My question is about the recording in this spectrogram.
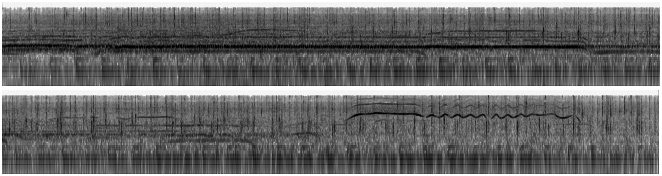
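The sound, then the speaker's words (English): A crowd applauds and cheers steadily for several seconds, giving a big hand to a woman just introduced, dense clapping mixed with whoops and shouts, holding loud before easing slightly, with a few high whistles near the end. “I would like you all to give a big hand”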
